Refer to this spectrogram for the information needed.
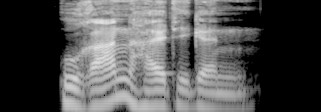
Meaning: inflection of uranhaltig: 1. strong genitive masculine/neuter singular 2. weak/mixed genitive/dative all-gender singular 3. strong/weak/mixed accusative masculine singular 4. strong dative plural
- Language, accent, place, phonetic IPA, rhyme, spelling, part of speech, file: German, Germany, Berlin, [uˈʁaːnˌhaltɪɡn̩], -aːnhaltɪɡn̩, uranhaltigen, adjective, De-uranhaltigen.ogg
